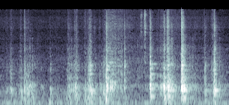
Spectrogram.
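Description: A stainless steel lid being shifted and pressed down on a cooking pan on a gas stove: metal scraping against the pan's rim, with a run of sharper clinks in the second half.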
